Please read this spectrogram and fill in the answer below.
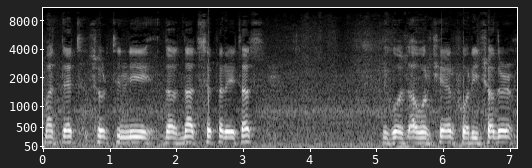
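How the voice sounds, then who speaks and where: Man in his nineties, slow halting speech, mellow tone, religious teacher, emphatic repetition, informal spiritual talk. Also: mid-range voice, level tone. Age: 90s. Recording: dull lo-fi recording, faint background noise.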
